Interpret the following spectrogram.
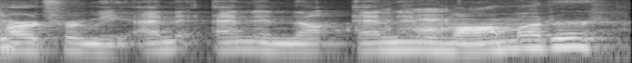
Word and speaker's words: anemometer: What's the pronouncing? For the speed. For the wind speed. It's hard for me. Anemometer? Anemometer.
